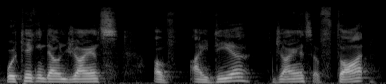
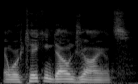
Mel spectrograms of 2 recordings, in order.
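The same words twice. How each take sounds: First: We're taking down giants drawn out slowly, rising; building slow emphasis. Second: Said in the usual way. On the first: Shown as a demonstration. Preacher rallying the church, slow building emphasis. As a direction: stretch out We're taking down giants, lifting at the end. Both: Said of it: "repeated, building".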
